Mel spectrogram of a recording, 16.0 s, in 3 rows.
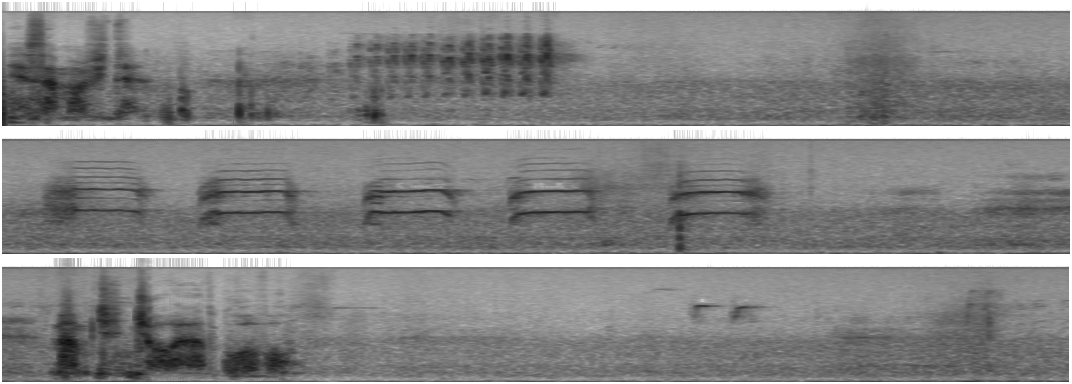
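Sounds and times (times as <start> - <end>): bird rattling call: 1.4 - 2.9.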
